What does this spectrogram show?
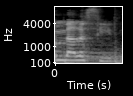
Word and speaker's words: Melusine: Oh, Melusine. Melusine makes more sense.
